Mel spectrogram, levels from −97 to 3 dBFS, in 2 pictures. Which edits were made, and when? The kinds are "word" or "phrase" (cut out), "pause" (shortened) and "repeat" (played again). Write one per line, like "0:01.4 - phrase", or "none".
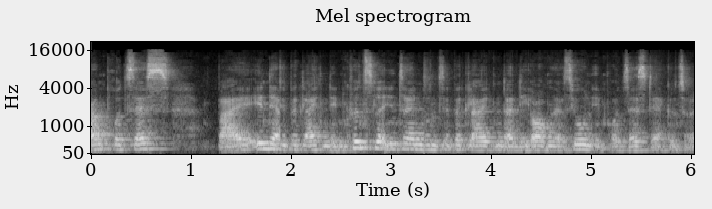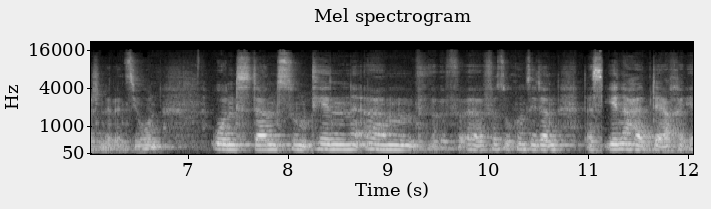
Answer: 0:01.9 - word
0:02.9 - word
0:03.3 - word
0:05.0 - word
0:08.2 - word
0:11.1 - word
